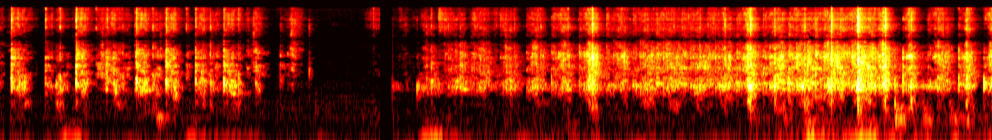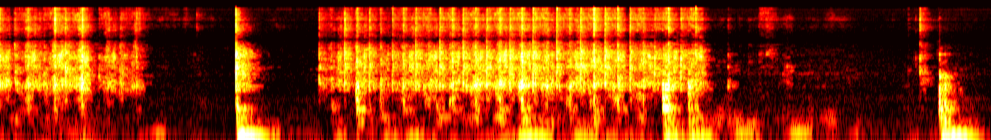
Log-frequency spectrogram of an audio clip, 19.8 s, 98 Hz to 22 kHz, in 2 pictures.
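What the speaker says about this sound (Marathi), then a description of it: "जवळजवळ 5 मिनिटे आपल्याला पीठ असं छानपैकी फेटून घ्यायचं आहे" Dhokla batter whisked vigorously by hand in a bowl, a fast steady rattling and tapping that runs in long stretches, broken by a few short pauses, fairly quiet and close.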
